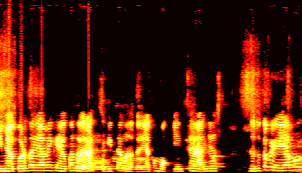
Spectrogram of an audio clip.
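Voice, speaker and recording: A woman speaks very fast in a fairly high voice, with ordinary pitch variation. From Guatemala, born in Cuba. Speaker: channel co-host. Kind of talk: casual chat. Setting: home kitchen.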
